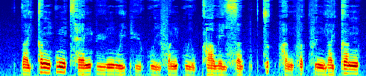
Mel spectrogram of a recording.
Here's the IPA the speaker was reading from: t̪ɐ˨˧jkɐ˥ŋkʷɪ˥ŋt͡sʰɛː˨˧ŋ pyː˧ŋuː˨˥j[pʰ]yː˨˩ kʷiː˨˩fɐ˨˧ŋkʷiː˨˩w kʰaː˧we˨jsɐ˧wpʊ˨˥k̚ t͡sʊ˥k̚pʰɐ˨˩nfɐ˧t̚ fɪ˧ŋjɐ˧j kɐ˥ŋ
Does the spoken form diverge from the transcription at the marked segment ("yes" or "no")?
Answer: no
